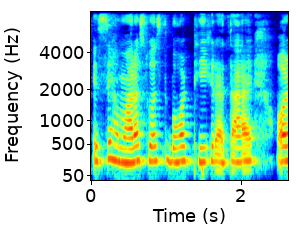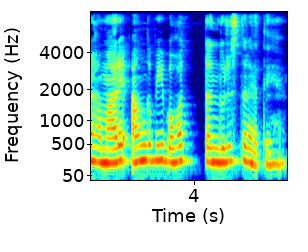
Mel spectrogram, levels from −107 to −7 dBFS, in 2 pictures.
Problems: none marked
